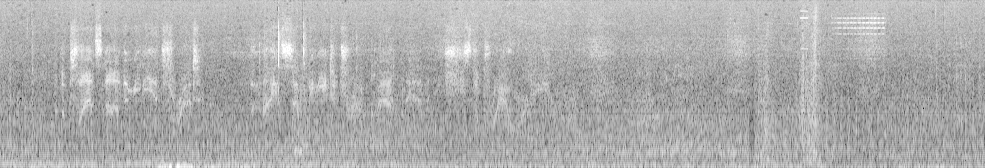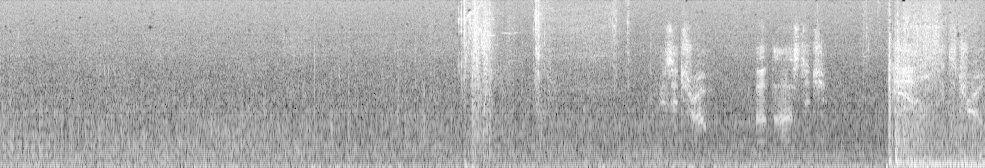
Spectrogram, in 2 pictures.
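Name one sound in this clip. Wind rushes steadily past during a fast glide.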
